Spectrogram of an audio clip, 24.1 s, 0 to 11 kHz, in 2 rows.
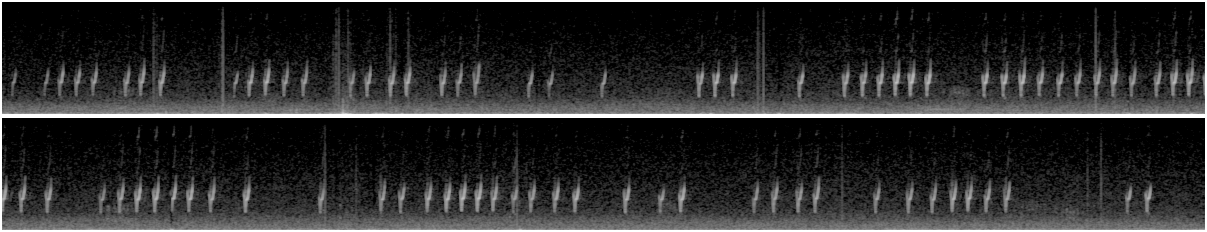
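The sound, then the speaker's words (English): Bird calls in a field recording: many short, high chirps in rapid bursts repeat throughout over a steady low background rumble. “Recording the bird 321 again.”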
